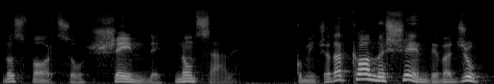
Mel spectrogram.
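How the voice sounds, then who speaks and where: A man's voice: on the low side, huge pitch swings, slow, exaggerated voice. An actor voicing a pedantic, exasperated know-it-all man in a radio play. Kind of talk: radio theatre acting.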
